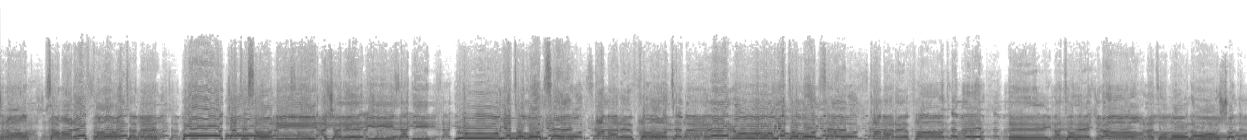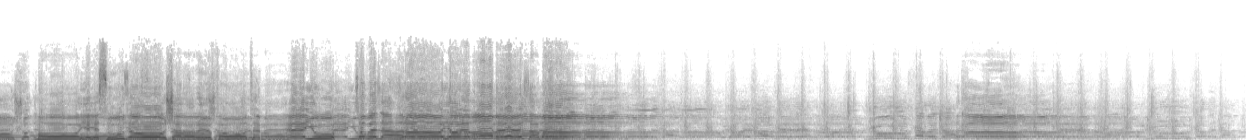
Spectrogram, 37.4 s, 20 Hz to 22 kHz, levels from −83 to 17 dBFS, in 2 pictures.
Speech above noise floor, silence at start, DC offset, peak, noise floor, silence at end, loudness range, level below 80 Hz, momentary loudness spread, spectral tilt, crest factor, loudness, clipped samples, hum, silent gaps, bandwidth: 34 dB; 0 s; under 0.1%; -10 dBFS; -52 dBFS; 1.05 s; 15 LU; -58 dBFS; 18 LU; -1.5 dB/octave; 10 dB; -18 LUFS; under 0.1%; none; none; 16.5 kHz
